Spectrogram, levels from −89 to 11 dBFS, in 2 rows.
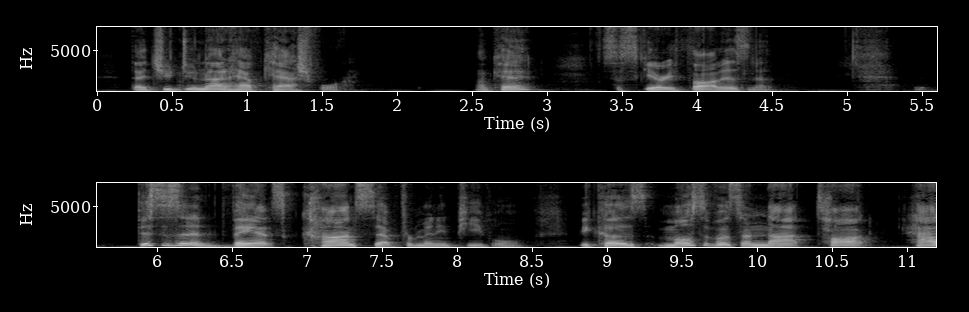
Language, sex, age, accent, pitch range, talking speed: English, male, 50-69, American, 120-160 Hz, 160 wpm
